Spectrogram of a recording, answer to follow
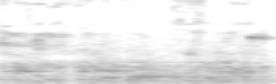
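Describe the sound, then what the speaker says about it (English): Rolling train noise inside a railway station in Córdoba, Spain: a dense, continuous rumble and rattle with no pauses, fairly close and steady throughout. "this is from a train station in Spain, specifically Cordova."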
